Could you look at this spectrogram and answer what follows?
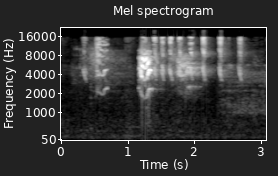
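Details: Female double-collared seedeater calling, used to excite and provoke males: thin high chirps and short downslurred notes, with one loud burst near the middle and scattered sharp ticks after.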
